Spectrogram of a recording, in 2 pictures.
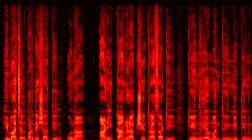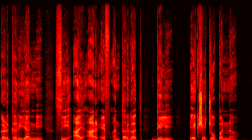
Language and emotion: Marathi, neutral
